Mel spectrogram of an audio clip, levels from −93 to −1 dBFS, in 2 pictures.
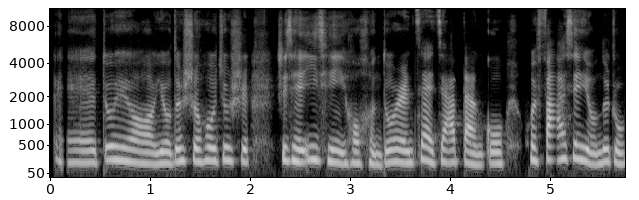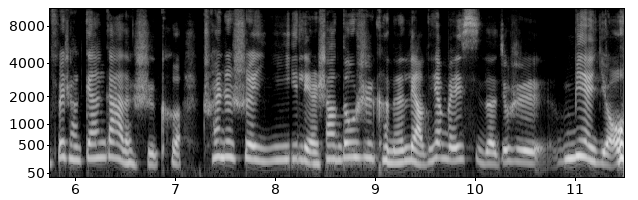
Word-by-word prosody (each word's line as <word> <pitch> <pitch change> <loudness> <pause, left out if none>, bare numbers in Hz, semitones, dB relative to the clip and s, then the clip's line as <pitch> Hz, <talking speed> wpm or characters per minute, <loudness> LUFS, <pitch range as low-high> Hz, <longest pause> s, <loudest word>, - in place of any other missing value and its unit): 哎， 195 0 -3
对 230 +1 0
哦， 190 -3 0
有 185 0 +1
的 210 +4 0
时 220 -1 0
候 225 +1 0
就 230 +1 -2
是， 215 -1 -3 0.3
之 - - -2
前 215 -3 +2
疫 240 -1 0
情 220 -2 -1
以 180 - -1
后， 190 0 -2
很 180 -3 -4
多 200 +3 0
人 195 -1 +2
在 225 0 0
家 200 +1 -1
办 185 -4 0
公， 185 +1 -2 0.2
会 240 - -1
发 240 +2 0
现 255 -1 0
有 195 -6 0
那 210 +4 0
种 190 -4 -2
非 280 +10 0
常 245 -4 -1
尴 265 +2 0
尬 275 -3 +2
的 190 -2 0
时 170 0 -4
刻， 175 +2 -5 0.2
穿 285 +1 +1
着 285 - +3
睡 250 -2 +3
衣， 235 +2 -4
脸 205 -7 +3
上 250 +4 +1
都 280 +1 +3
是 275 -2 -1
可 235 -3 0
能 195 +3 +1
2 210 -7 +5
天 270 +5 -1
没 235 -1 +1
洗 235 -3 -3
的 180 -1 +2
就 205 +5 -2
是 405 +1 0 0.2
面 255 -4 +5
油。 230 +9 +9
220 Hz, 275 characters per minute, -26 LUFS, 195-245 Hz, 0.3 s, 油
